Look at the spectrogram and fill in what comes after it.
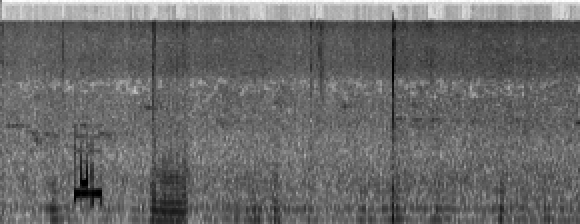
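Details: Giant honey bees, a huge colony relocated and set free one morning at an agricultural college in Namakkal, give a continuous low buzzing drone, overlaid by short tonal beeps and a sharp click.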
